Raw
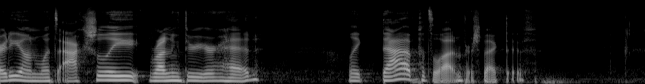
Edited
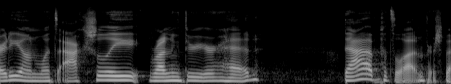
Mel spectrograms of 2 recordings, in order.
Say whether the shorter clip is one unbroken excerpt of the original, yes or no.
no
